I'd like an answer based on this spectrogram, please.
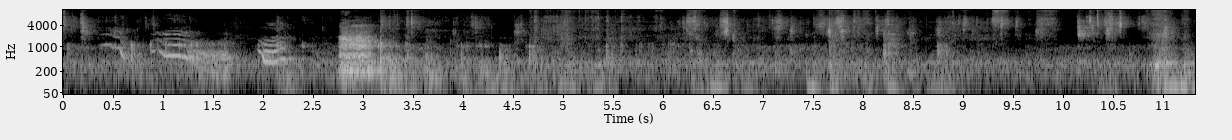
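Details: Labrador retriever puppies indoors, getting to know strange noises: high, wavering whimpers and squeaky whines cluster in the first three seconds, followed by rustling, shuffling and scattered clicks.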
